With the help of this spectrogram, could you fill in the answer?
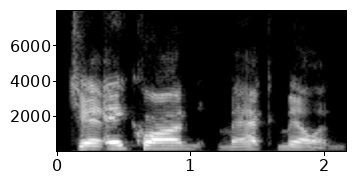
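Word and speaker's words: Ja'Quan McMillian: first of all okay he pronounced it this week and it is jayquon McMillan so it's McMillan okay that's what he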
